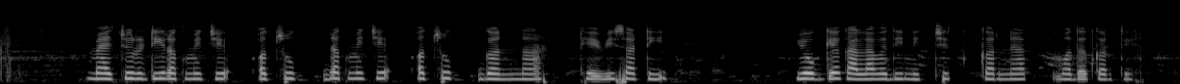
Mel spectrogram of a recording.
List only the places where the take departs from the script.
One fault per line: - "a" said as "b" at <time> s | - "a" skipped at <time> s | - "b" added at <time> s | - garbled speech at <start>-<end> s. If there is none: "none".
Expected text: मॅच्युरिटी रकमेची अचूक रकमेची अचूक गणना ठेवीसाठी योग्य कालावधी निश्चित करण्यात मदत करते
none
